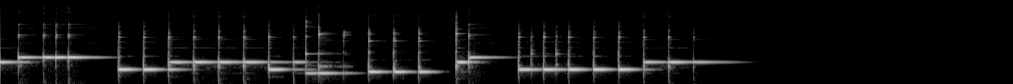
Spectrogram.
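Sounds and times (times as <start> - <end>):
children's game background music: 0.0 - 7.3.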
